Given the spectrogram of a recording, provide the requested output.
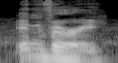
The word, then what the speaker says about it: Inveraray: I've just done one of them how to pronounce things into Google for Inveraray, and it's actually Inveraray.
